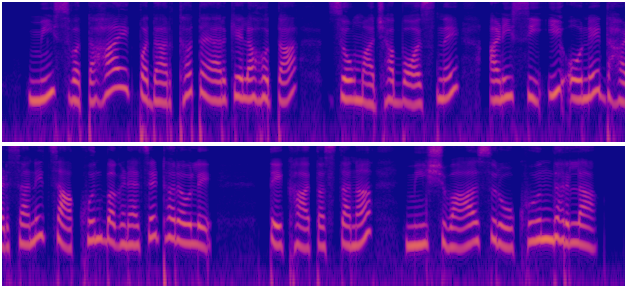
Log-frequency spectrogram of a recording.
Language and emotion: Marathi, fearful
